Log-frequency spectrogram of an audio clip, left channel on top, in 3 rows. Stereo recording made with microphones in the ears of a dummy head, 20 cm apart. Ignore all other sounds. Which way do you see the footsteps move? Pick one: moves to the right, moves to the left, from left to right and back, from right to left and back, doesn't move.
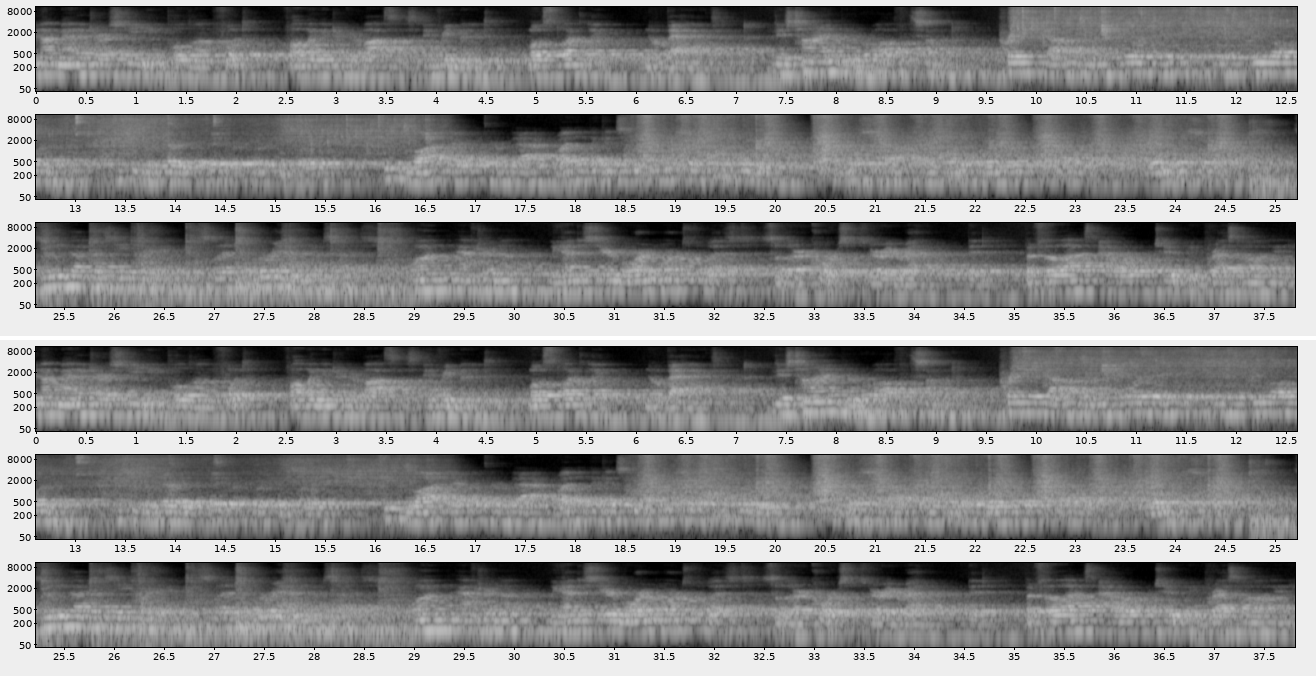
from left to right and back.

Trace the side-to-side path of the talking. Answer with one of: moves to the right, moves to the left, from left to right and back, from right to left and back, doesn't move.
doesn't move.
